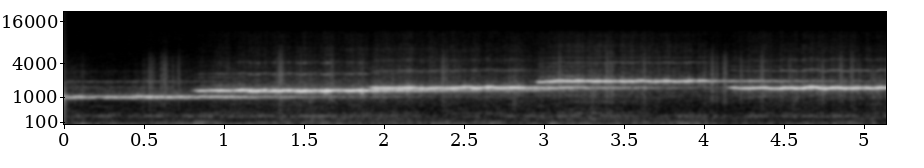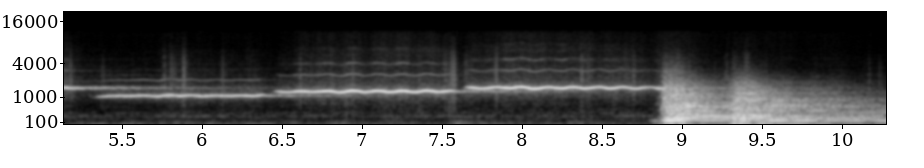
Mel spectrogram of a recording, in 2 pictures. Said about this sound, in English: That whistle is your signal for the Signal Oil Program the Whistler.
